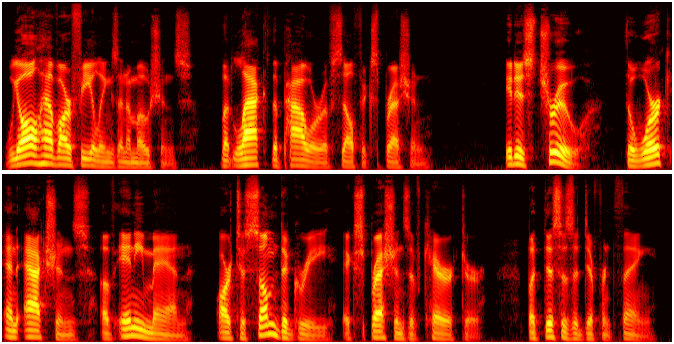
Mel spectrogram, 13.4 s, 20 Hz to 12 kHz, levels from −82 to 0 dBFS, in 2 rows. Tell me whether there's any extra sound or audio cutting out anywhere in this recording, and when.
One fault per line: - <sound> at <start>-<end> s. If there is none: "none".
none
